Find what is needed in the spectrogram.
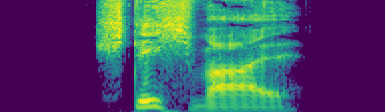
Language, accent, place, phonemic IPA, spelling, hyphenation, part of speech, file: German, Germany, Berlin, /ˈʃtɪçˌvaːl/, Stichwahl, Stich‧wahl, noun, De-Stichwahl.ogg
- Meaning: runoff vote, second ballot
